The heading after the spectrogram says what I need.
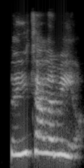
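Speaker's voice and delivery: loud indignant outburst. Real, not acted. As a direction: call them out, fired up. Ranting at parents' guilt.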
